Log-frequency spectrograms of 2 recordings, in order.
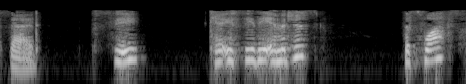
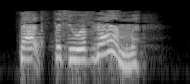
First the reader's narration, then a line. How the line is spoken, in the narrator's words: she yelped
